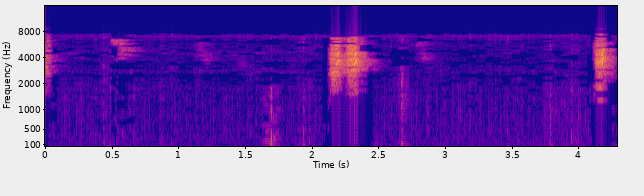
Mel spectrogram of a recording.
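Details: Barn swallow chicks close to fledging in a handmade nest given after their nest-building site was wrecked; high, harsh, buzzy squeaks in short bursts, one loud burst mid-clip and another at the end, with soft chirps and light tapping.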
